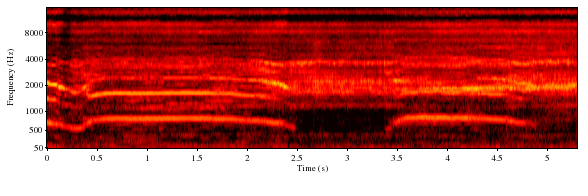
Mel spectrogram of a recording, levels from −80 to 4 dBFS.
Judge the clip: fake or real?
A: fake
